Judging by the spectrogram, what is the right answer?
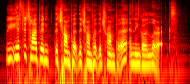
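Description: A woman with an Australian accent at a moderate pace, lively intonation, and a dry sound with no echo. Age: 30s. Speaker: podcast co-host. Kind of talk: casual chat. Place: studio. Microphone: studio mic.

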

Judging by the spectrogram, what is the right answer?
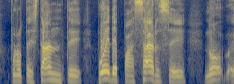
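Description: A man with a high pitch and ordinary pitch variation is heard in a dry sound with no echo against a quiet background. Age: young. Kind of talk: channel outro address; interview with commentary. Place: forest. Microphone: lapel.

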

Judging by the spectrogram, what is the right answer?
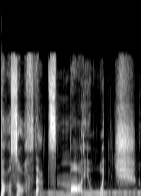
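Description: Over clear background noise, a put-on character voice comes out growling, shrill and croaky. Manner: threatening, snarled.

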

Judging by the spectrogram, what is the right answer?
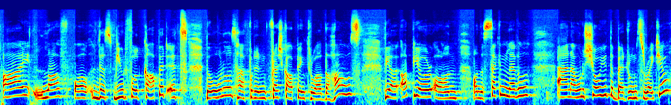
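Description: Her voice is high-pitched, and this woman shows ordinary pitch variation. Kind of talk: walkthrough tour commentary. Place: home room.

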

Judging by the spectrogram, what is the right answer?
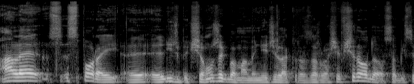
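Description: A man's medium-pitched voice at a fairly quick pace with lively intonation, an ordinary speaking voice, on a very clean recording with a silent background. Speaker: TV interviewer. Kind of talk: interview conversation. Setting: TV studio.

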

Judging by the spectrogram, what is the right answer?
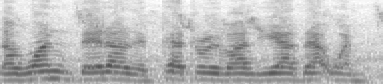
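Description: A woman speaks in a flat monotone. Light background noise is present. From Arizona, US Southwest. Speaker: elderly interviewee sharing family history. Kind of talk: oral history interview. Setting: at home, partly outdoors in the garden. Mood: relaxed reminiscing. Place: home room. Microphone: camera far.

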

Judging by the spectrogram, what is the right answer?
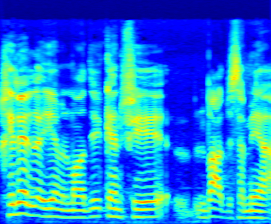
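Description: Man's voice at medium pitch, with ordinary pitch variation and a moderate pace. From Lebanon. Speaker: TV reporter; interviewer. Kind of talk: on-location interview. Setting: in a home. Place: home room. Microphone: handheld.

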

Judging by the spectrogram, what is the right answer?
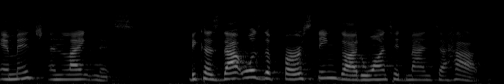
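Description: At a fairly slow pace, a woman speaks with fairly high pitch, ordinary pitch variation and a bright, sharp tone. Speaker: speaker. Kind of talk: testimony-style sermon speech; sermon. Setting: church. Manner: earnest, steady, formal. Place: church. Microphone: handheld.

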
